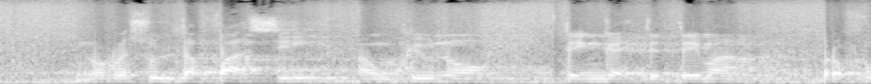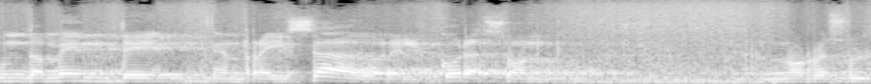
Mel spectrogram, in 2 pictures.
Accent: Argentina

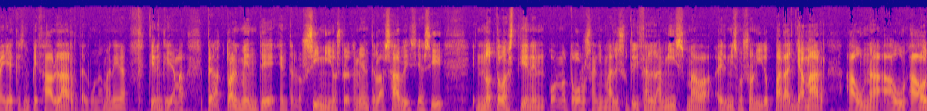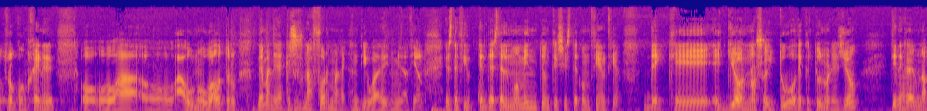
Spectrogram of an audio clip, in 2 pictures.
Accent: Valladolid, Castile and León, Spain; yo he oído una vez a una señora mayor en mi pueblo, en Valladolid

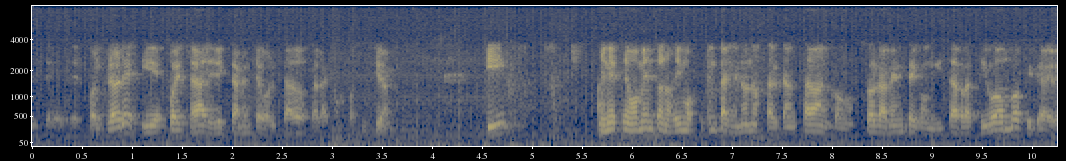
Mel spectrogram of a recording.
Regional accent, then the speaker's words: Buenos Aires, Argentina; Y nosotros, como porteños, sentíamos que éramos más rockeros, más punk que los punk

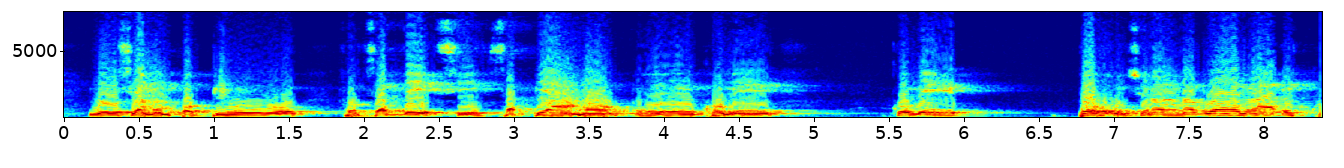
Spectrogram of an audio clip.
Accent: Colleferro, Lazio, Italy; vengo da Colleferro e sono il referente della sede territoriale di Emergency di Colleferro.

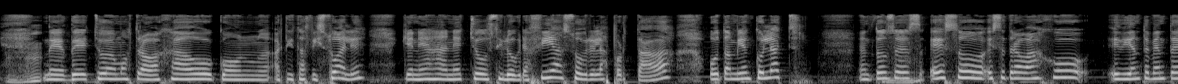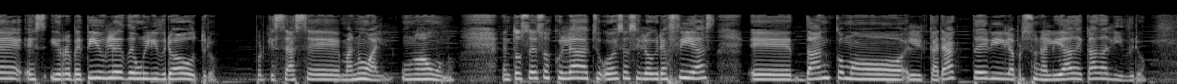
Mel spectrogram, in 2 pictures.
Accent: Puerto Montt, Los Lagos, Chile; nosotros, si bien somos de Puerto Montt

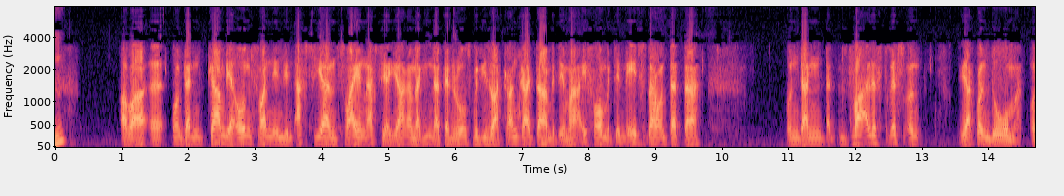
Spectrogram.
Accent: Cologne, North Rhine-Westphalia, Germany; now in Hildesheim, Germany; Ich bin auch eine Kölsche Junge. Ich komme von der Schelsig. Ich komme aus Delburg.

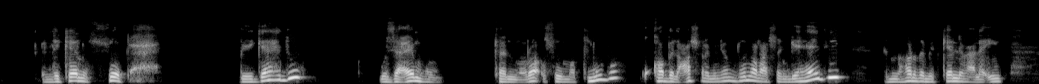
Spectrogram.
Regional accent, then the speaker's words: Egypt; انا كمصري بقى انا عرق مصري منحدر من نسل ايه؟ انا منحدر من نسل ايه؟ انا عايز اعرف، يعني انا شخصيا عايز اعرف انا منحدر من نسل ايه؟ انا واحد انا شخصيا امي نوبيه

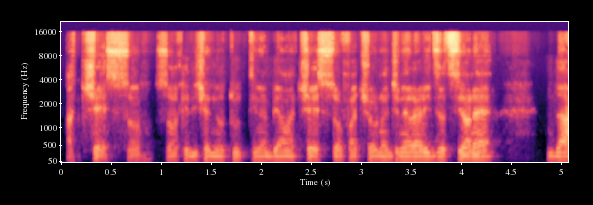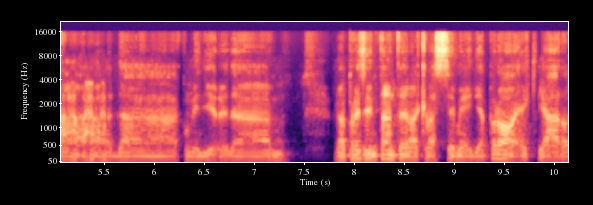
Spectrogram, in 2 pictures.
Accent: Turin, Piedmont, Italy; noi siamo di Torino

